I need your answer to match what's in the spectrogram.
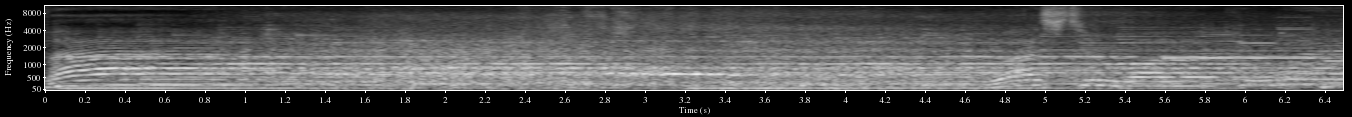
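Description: An RER commuter train rolls steadily along the rails, with a loud, continuous rumble and droning hum, and a brief rising whine of wheels or motor near the end.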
